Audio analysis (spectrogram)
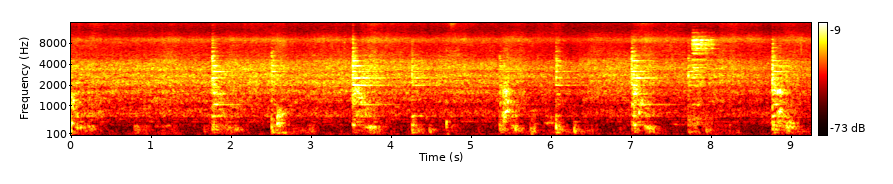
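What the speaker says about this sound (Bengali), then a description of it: "এবার সবগুলো একসঙ্গে ভালোভাবে নেড়ে চেড়ে মিশিয়ে নেব।" Taro stolons with salt and turmeric are stirred in a pan over a soft, steady sizzle, with a dozen or so distinct scraping strokes of the spatula coming at uneven intervals.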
